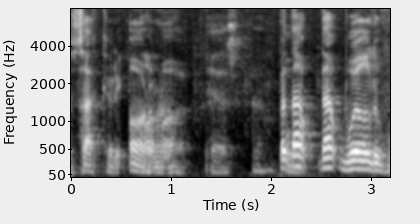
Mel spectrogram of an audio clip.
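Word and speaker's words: Sakari Oramo: And, you know, if you know Finnish, the emphasis is always on the first syllable, so Sakari Aramo.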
